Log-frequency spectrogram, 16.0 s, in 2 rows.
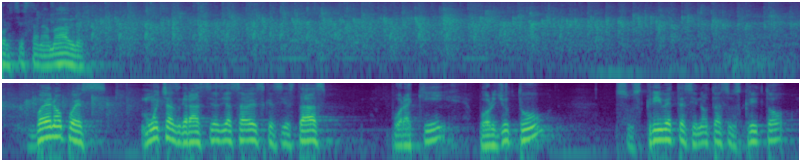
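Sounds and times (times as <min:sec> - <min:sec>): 
speech: 0:00.0 - 0:01.2, 0:08.2 - 0:15.9
audience applause: 0:00.4 - 0:09.7.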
